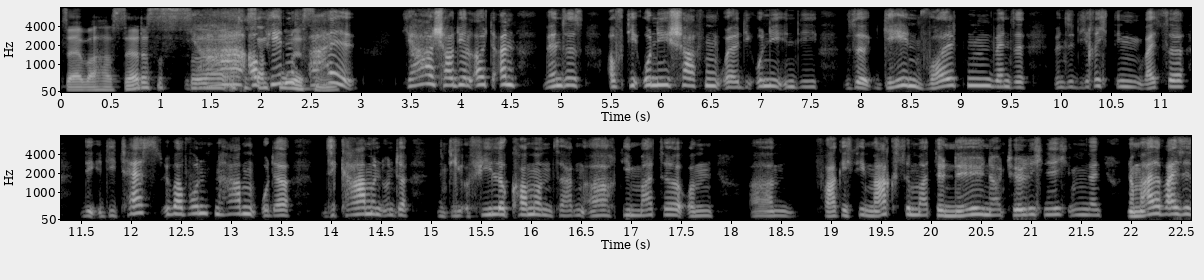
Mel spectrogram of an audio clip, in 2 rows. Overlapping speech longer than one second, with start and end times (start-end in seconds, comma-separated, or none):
1.2-2.8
